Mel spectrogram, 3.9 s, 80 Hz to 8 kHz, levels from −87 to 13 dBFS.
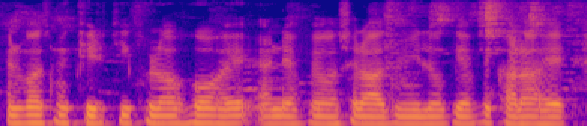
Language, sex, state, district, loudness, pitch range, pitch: Hindi, male, Uttar Pradesh, Hamirpur, -20 LUFS, 125-135 Hz, 130 Hz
